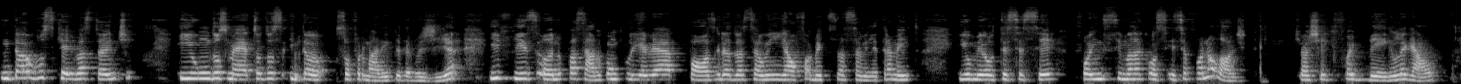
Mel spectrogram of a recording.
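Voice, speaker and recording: This woman has a plain, everyday voice, pitched fairly high, with ordinary pitch variation and a moderate pace. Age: 30s. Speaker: primary school teacher. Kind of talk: interview on teaching practice.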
